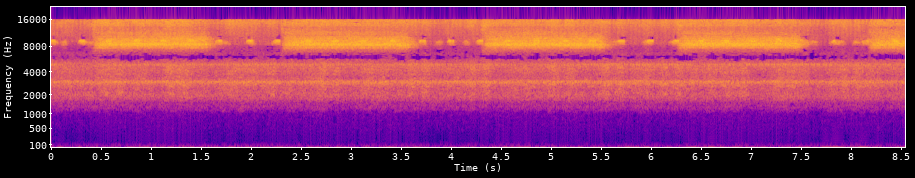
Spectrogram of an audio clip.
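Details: Summer night chorus of crickets and katydids, with a constant high-pitched trilling hum beneath repeated rasping buzz bursts lasting over a second, separated by brief breaks, steady and even in loudness throughout.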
